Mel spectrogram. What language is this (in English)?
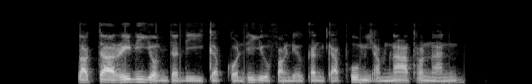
Thai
